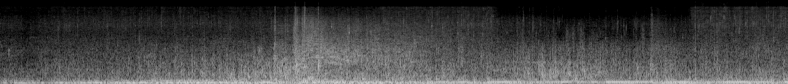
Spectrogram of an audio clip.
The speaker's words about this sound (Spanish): ¿Qué fue eso? Aflojadas por la lluvia, piedras enormes comenzaron a caer, estallando alrededor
